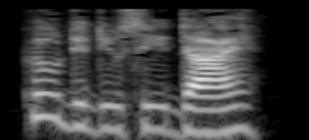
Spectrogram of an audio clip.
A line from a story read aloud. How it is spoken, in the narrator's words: she asked, her tone indifferent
